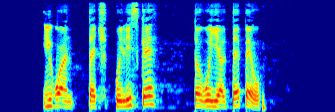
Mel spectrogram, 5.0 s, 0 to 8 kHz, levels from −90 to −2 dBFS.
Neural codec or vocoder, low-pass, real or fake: none; 7.2 kHz; real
